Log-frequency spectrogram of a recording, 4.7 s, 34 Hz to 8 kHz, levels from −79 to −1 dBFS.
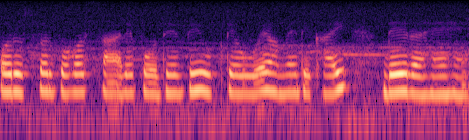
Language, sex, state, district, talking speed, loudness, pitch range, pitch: Hindi, female, Chhattisgarh, Korba, 180 wpm, -16 LUFS, 210-225 Hz, 220 Hz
